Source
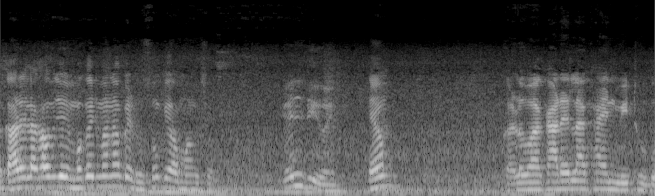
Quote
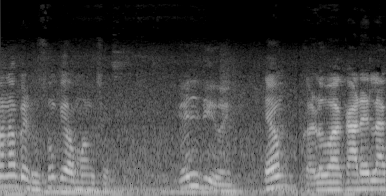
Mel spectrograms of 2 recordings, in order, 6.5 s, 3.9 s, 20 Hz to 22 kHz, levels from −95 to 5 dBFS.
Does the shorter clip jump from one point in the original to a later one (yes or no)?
yes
